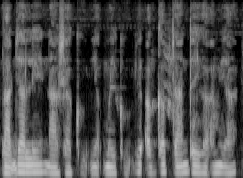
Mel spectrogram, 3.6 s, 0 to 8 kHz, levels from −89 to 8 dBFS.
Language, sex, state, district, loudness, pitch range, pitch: Wancho, female, Arunachal Pradesh, Longding, -22 LUFS, 105-115 Hz, 105 Hz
